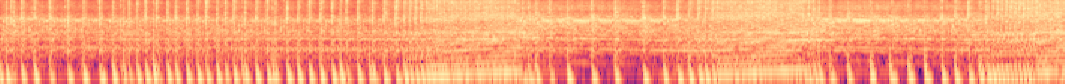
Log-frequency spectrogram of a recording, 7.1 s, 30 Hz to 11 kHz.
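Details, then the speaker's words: 1981 Yamaha G1 A2 golf cart two-stroke engine during rebuild, run with exhaust muffler removed: harsh, loud crackle, revs swinging up and down; throttle butterfly checked and secure, nothing distinct stands out, owner wonders if some noise is back pressure; cause unclear. "maybe you can tell by that if uh you know some of that noise was back pressure or something i've read"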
